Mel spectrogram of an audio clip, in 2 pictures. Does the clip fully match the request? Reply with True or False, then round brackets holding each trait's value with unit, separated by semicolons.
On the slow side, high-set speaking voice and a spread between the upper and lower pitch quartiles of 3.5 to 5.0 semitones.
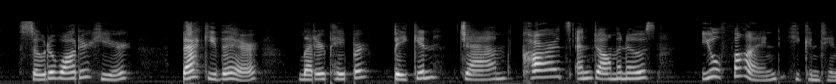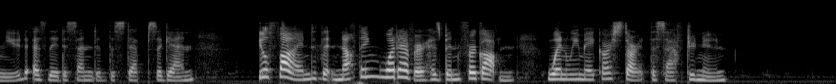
False (125 wpm; 245 Hz; 5.4 semitones)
